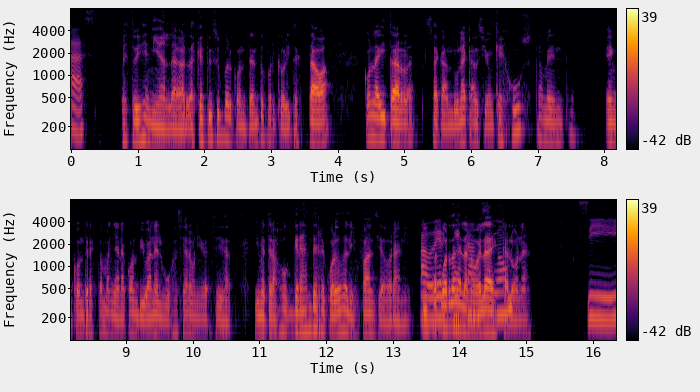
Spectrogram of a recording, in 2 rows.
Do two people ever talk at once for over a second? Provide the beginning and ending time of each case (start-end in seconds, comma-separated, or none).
13.4-14.8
